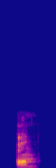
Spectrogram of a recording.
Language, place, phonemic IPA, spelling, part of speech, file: Azerbaijani, Baku, /ɑn/, an, noun, LL-Q9292 (aze)-an.wav
- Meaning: moment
